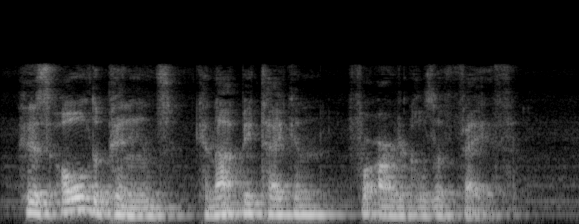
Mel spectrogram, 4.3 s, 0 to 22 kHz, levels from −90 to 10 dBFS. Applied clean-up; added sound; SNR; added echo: none; none; none; reverberation time 0.5 s.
